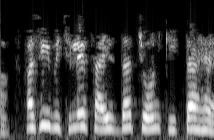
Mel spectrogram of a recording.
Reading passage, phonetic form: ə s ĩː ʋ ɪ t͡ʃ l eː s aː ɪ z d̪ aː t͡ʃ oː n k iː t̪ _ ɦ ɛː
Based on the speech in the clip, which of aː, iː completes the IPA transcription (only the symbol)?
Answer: aː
